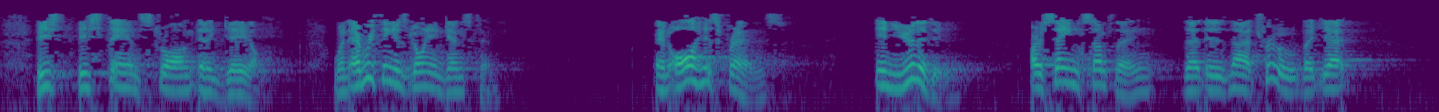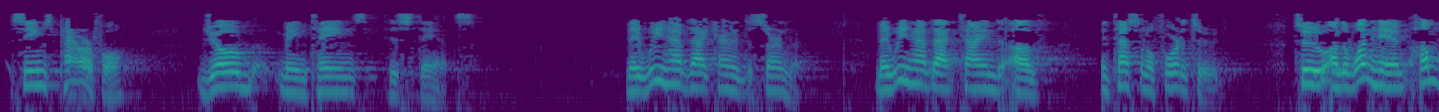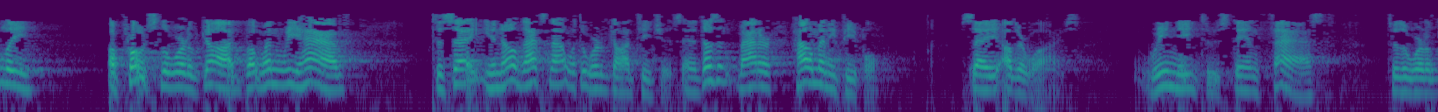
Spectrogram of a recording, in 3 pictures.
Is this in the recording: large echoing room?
yes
